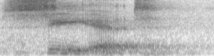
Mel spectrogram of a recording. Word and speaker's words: CSEIET: CSEIET, pronounced see-it, which actually makes a lot of sense because we want to see what's going on and to be able to prevent this from happening.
